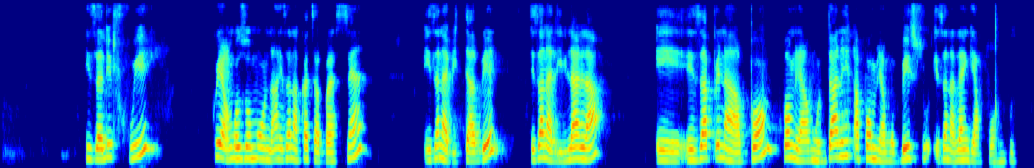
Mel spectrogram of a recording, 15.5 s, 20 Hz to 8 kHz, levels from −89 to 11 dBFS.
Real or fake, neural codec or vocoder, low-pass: fake; codec, 16 kHz, 2 kbps, X-Codec, HuBERT features, trained on LibriSpeech; 7.2 kHz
